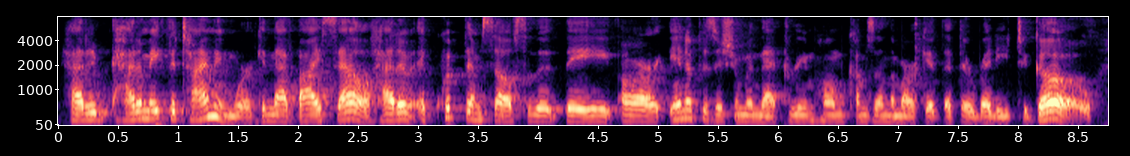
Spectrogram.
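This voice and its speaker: Speaking fairly quickly with few pauses, this woman has a low, dark-toned voice. She co-hosts a business podcast in an upbeat, casual way, tacking "right?" onto many of her points.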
